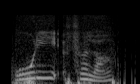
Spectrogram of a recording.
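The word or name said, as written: Völler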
